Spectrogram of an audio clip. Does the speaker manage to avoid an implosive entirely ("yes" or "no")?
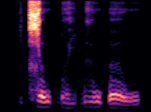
no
